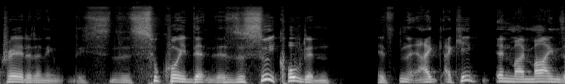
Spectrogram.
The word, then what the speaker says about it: Suikoden: The Suikoden. I keep in my mind's eye. I keep pronouncing it Suikoden, but it's not Suikoden. It's Suikoden. That is fascinating.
